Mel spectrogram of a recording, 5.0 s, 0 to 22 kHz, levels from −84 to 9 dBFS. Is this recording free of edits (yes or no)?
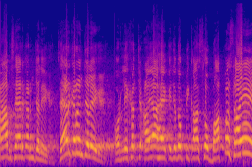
no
